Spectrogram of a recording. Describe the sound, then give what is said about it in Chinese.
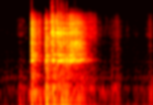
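A loose shaker ball rattles inside a milkshake cup that is green on top and pink below: a bright metallic clatter, one short knock then a busier burst of rattling lasting nearly a second, with another brief rattle starting at the end. “哟，它里面有那个可以用奶昔的那个球哎。”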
